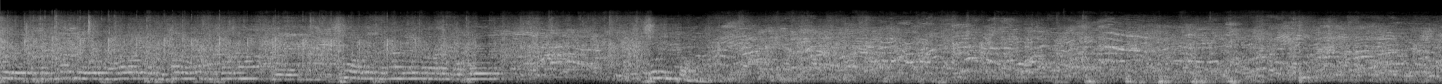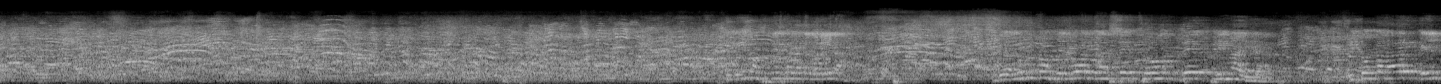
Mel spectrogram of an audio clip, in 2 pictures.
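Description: A crowd of children chatters and calls out loudly in a large hall.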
